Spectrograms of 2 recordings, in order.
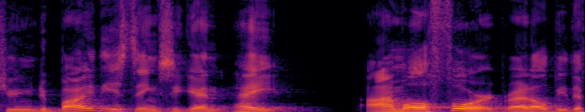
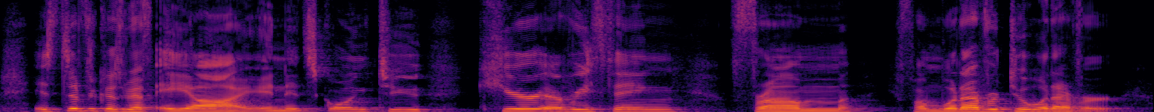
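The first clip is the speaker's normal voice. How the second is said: normal talking voice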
